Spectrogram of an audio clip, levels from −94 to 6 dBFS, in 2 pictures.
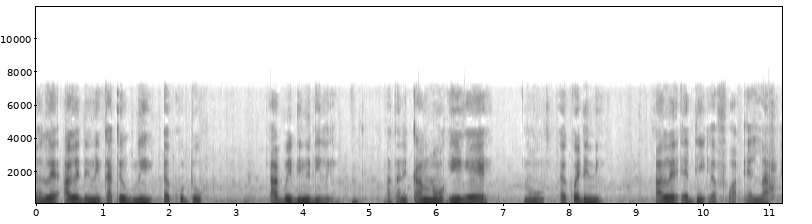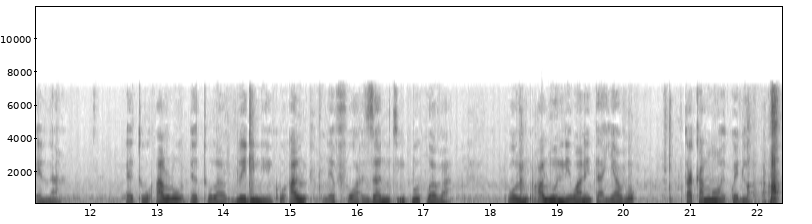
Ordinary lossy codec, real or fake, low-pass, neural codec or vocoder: AAC, 48 kbps; fake; 7.2 kHz; codec, 16 kHz, 2 kbps, FreqCodec, larger model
